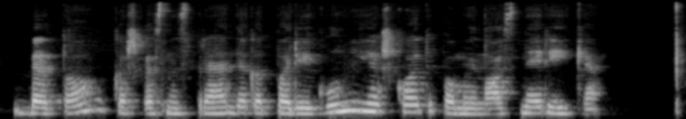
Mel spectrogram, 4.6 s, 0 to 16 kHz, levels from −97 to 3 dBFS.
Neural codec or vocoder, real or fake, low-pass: vocoder, 48 kHz, 128 mel bands, Vocos; fake; 14.4 kHz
